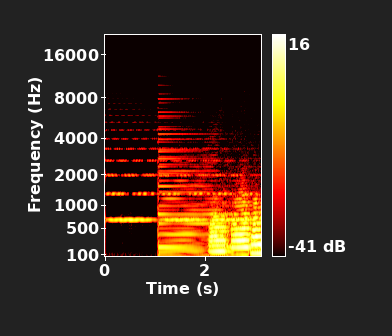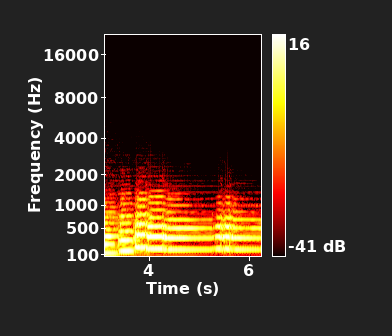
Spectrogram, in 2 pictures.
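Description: Solo tuba with electronic tape accompaniment. A sustained synthesizer chord changes suddenly at about a second in; then the tuba plays a short phrase of several notes and settles on a long held note.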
